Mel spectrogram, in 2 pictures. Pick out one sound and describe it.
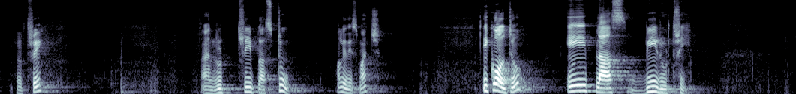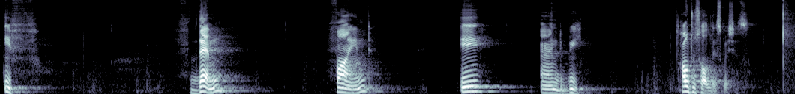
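A middle-aged man speaks calmly and clearly in short phrases, close by in a slightly echoing room.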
